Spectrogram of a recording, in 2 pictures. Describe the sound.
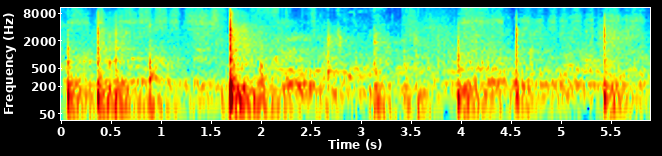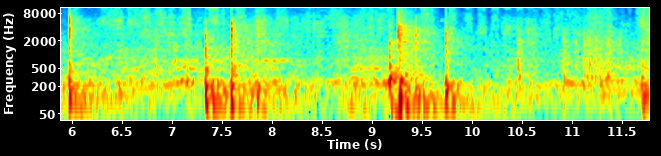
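Writing on a board during a mathematics lecture on partial derivatives: irregular scratchy strokes and soft taps of the writing tool, fairly faint, with no talk.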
